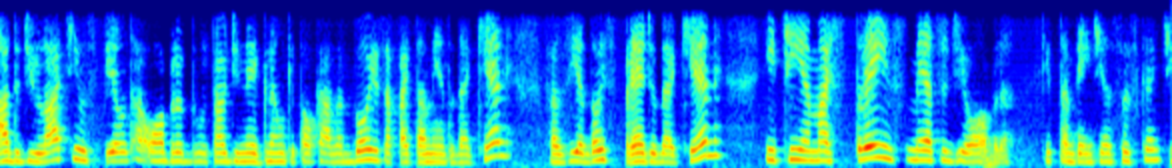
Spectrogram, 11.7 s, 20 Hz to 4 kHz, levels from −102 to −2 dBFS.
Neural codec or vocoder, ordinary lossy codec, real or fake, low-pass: codec, 16 kHz, 0.5 kbps, X-Codec, WavLM features, trained on Multilingual LibriSpeech; none; fake; 3.6 kHz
